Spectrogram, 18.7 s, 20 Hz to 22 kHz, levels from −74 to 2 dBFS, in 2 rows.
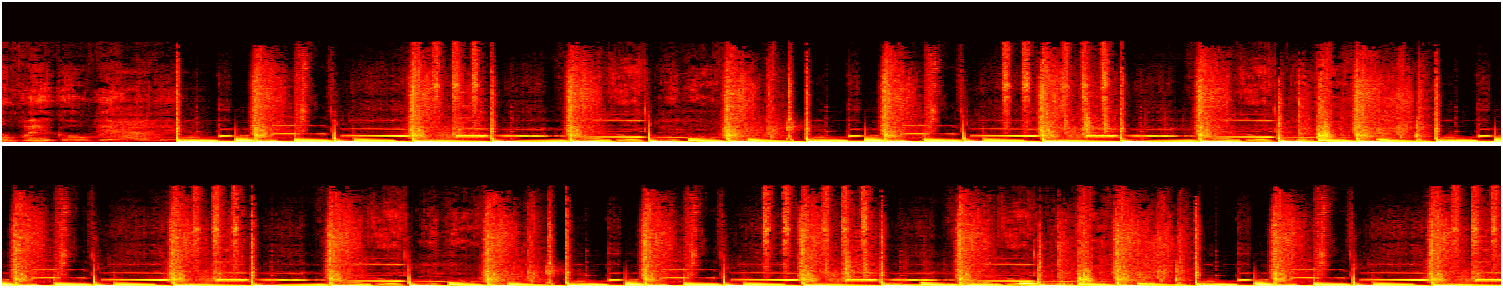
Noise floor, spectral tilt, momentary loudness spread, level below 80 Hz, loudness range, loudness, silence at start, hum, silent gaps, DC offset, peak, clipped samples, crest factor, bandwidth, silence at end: -31 dBFS; -6 dB/octave; 3 LU; -10 dBFS; 1 LU; -11 LUFS; 0 s; none; none; under 0.1%; 0 dBFS; under 0.1%; 8 dB; 16 kHz; 0 s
